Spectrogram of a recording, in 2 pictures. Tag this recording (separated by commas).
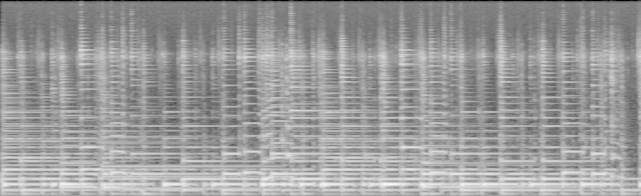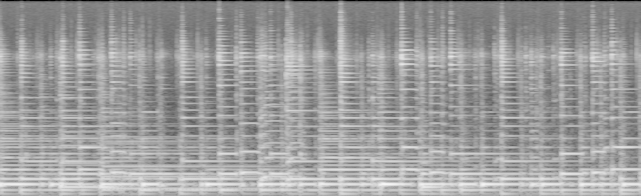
Plucked string instrument, Musical instrument, Acoustic guitar, Guitar, Music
